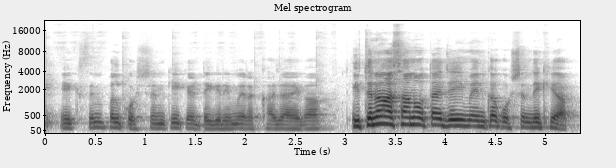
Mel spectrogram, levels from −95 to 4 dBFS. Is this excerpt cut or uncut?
cut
